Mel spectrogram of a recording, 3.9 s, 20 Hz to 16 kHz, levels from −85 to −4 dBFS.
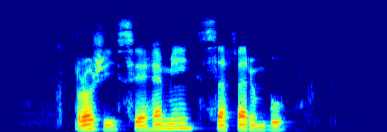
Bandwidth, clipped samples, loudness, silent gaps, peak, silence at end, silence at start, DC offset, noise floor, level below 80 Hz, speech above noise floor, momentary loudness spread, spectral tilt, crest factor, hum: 9.4 kHz; under 0.1%; -29 LUFS; none; -10 dBFS; 1.05 s; 0.75 s; under 0.1%; -81 dBFS; -72 dBFS; 52 dB; 10 LU; -6.5 dB/octave; 20 dB; none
